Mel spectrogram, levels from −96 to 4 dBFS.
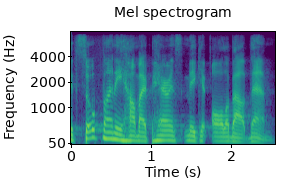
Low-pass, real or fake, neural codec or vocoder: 7.2 kHz; real; none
